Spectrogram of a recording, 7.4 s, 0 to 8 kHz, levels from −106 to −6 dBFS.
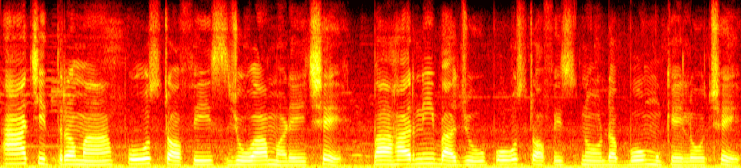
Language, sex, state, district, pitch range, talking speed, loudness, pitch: Gujarati, female, Gujarat, Gandhinagar, 180-205 Hz, 120 wpm, -14 LUFS, 190 Hz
